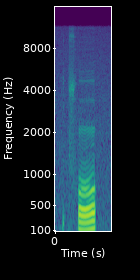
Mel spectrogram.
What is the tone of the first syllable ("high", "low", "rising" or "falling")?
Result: rising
